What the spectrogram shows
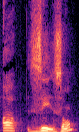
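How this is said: A z sound is pronounced in the middle. This is the Léon dialect form. "ça c'est du léonais"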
